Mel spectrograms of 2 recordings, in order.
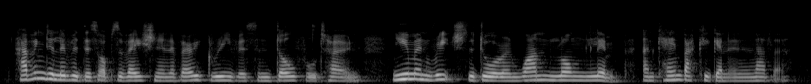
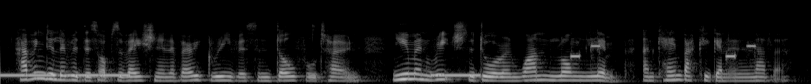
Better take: first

